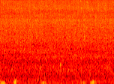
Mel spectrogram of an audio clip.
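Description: Small rock waterfall splashing steadily into a garden koi pond, with a few soft low bumps near the start and again near the end.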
